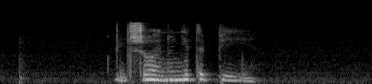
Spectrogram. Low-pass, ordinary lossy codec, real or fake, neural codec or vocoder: 7.2 kHz; Opus, 24 kbps; fake; vocoder, 24 kHz, 100 mel bands, Vocos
